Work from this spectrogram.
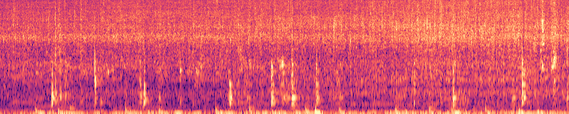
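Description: Pepper is stirred into hot oil for pepper snail escargot, and a steady close sizzle and crackle of frying runs under repeated scraping and clinking stir strokes.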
